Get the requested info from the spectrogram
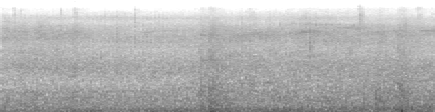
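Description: Steady low rumble of a motor vehicle engine in a city street, with a light click about two seconds in.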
